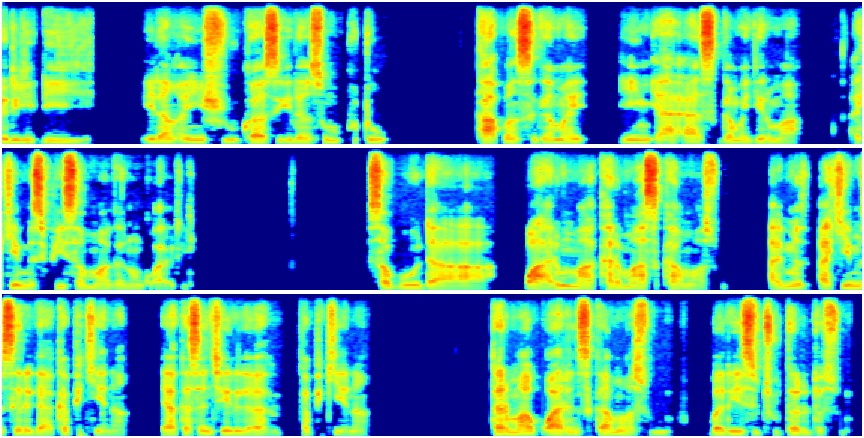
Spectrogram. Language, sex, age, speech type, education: Hausa, male, 15-29, spontaneous, primary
